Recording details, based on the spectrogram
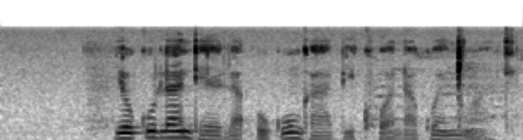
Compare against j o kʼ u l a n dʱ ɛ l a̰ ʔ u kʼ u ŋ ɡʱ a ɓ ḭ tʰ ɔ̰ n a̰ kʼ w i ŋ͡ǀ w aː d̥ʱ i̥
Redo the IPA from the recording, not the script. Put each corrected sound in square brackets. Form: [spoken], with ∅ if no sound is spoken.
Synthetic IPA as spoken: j o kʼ u l a n dʱ ɛ l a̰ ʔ u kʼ u ŋ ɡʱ a ɓ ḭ [kʰ] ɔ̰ n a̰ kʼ w [ɛ] ŋ͡ǀ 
